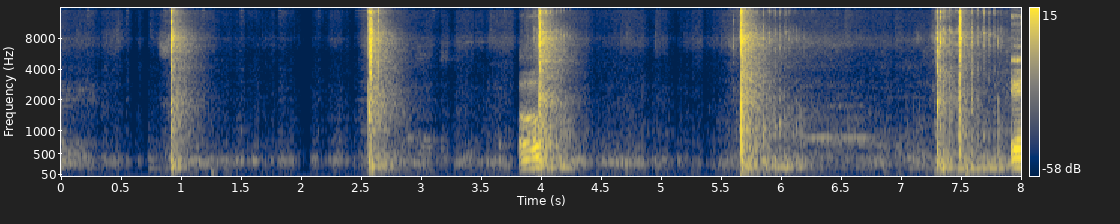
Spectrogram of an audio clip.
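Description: Five or so sharp plastic clicks and knocks, a second or two apart, each ringing briefly: fidget spinners slowing down and knocking on the glass tabletop.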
